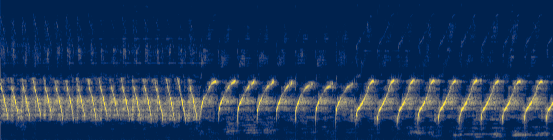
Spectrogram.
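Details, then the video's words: Canary (kenari) song prepared as a masteran tutor recording for training contest birds, with rich "isian" phrases. A fast, loud, buzzy trill of rapid repeated notes gives way to bright descending swooping notes, about four per second. "MASTERAN CANary Isian MEWAH"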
